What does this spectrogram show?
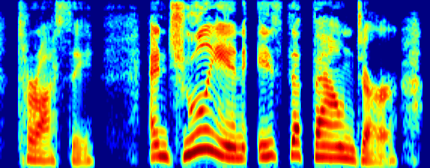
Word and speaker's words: Tcherassi: Tcherassi, yes, that's right. Tcherassi.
